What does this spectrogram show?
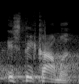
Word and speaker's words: istikamah: dalam bahasa Arab apa Latinnya istikamah dibacanya apa istikamah istikamah Nah itu ya memang kita mengikuti ejaan yang berlaku namanya EYD Ah gitu ya ya ataupun mengikuti Apa aturan dalam penulisan supaya nanti ketika anak-anak melihat tulisan ini tetap tulisannya Istiqamah bacaannya istikamah Nah bisa seperti apa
